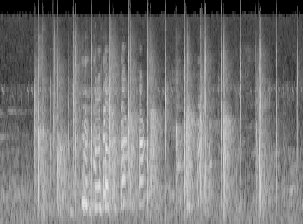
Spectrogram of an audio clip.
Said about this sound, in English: Wow! Can we clap for our brilliant friend?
